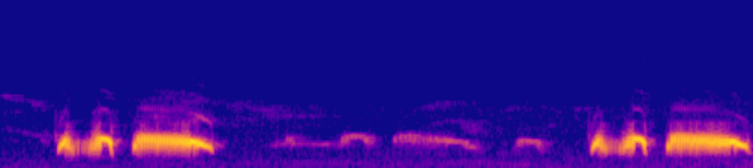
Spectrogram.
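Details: Spotted dove decoy bird giving its urging call to provoke wild doves: two short quick coos followed by a long, low, purring coo, the phrase repeated after about three seconds, with soft faint cooing notes in between, otherwise quiet.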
